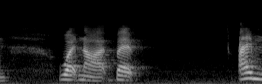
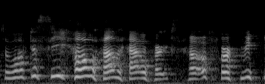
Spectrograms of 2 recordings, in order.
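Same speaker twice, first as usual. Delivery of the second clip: laughing; 6 semitones higher than usual. Real, not acted. Laughing at her own soccer plans.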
